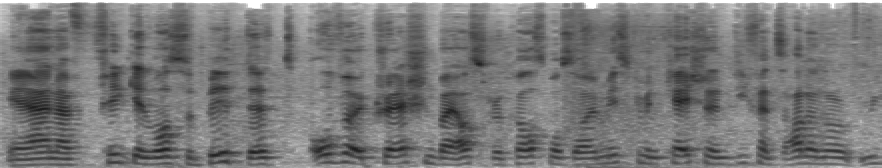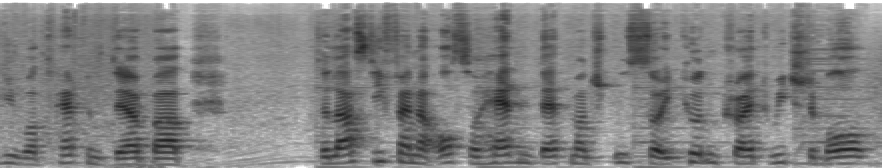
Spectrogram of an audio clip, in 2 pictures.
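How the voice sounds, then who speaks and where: A man giving color commentary on a live esports match, analysing plays in a halting way. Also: fairly high pitch, fairly even intonation, fairly bright tone, poor audio. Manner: halting, analytical, many fillers and restarts.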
